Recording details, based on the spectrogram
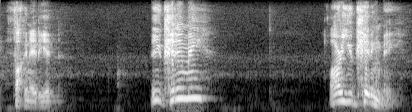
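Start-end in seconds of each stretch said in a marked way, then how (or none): none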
